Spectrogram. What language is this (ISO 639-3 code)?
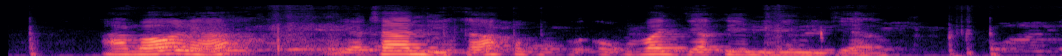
lug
